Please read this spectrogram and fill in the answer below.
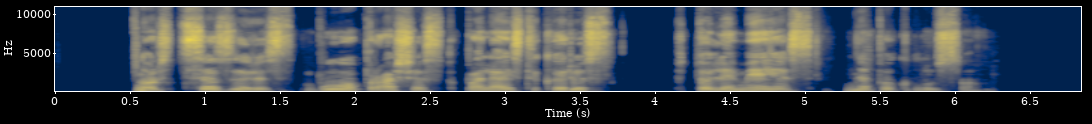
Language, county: Lithuanian, Telšiai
